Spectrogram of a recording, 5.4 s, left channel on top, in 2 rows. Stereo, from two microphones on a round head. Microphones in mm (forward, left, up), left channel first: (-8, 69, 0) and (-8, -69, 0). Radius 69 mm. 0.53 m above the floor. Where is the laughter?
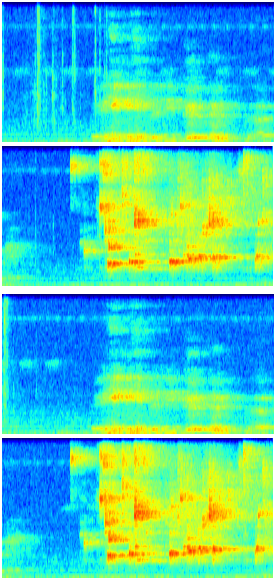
5° left (ahead or behind), 1.6 m; by 2.9 s 40° left (ahead or behind), 3 m.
